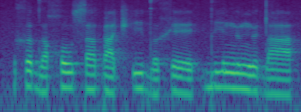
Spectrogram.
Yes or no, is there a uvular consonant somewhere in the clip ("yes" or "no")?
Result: yes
